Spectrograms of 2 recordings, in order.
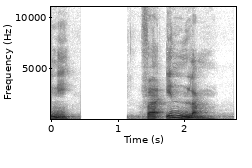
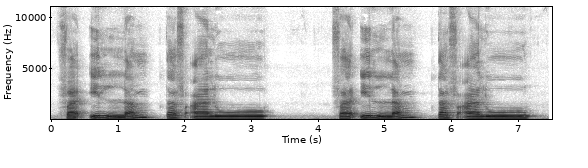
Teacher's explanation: huruf yang kedua ada tasdid atau syaddah jadi cara bacanya adalah nun mati ini masuk kepada huruf lam kita masukkan bunyinya secara sempurna · Kalau sudah masuk bunyi nun kepada lam, itu sudah masuk secara sempurna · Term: idgham Kamil, idgham kamil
